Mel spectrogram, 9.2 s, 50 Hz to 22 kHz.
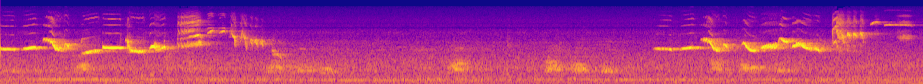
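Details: A male blackbird sings at dusk in a garden on 3 July 2016: two unhurried phrases of mellow, fluted warbling, each ending in a high, squeaky twitter, with a quiet pause between them.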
